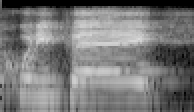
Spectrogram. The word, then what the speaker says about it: Kwity Paye: Kwity Paye? Is that how you're supposed to pronounce it? Yep. All right. Yeah, we're going to go Kwity Paye and give them a little bit of a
